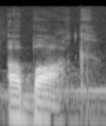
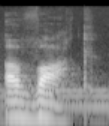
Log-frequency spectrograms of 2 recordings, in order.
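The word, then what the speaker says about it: אבק: The Hebrew word used here to describe Jacob and God is abak. It's actually pronounced avak. The V in Hebrew looks like a B.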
